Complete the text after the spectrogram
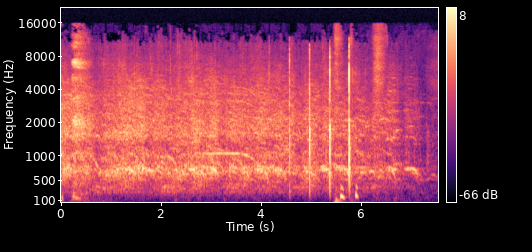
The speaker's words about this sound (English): I saw he was trying to take a drink of water there. And the... The clapping went down, so he couldn't take the drink of water.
